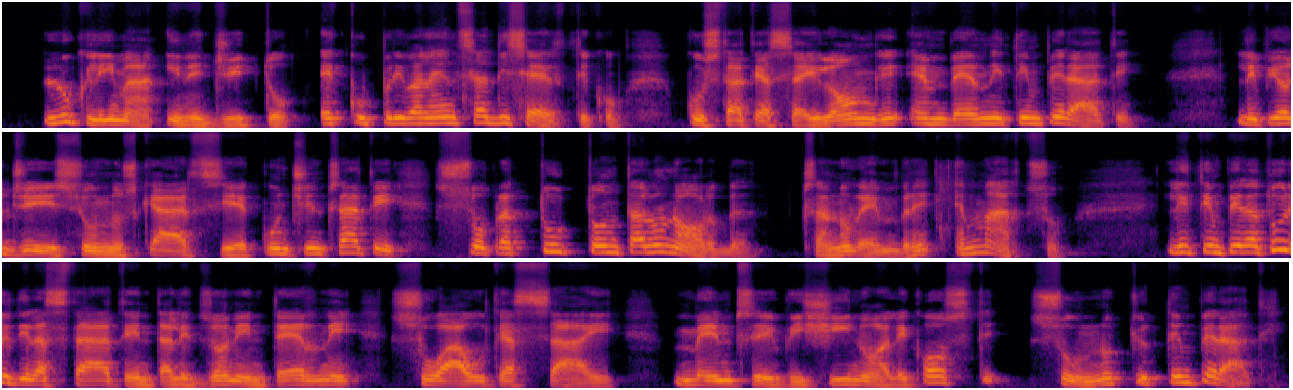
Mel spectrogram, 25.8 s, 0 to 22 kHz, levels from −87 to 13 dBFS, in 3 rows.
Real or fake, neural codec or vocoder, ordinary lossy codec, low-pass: fake; autoencoder, 48 kHz, 128 numbers a frame, DAC-VAE, trained on Japanese speech; none; none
